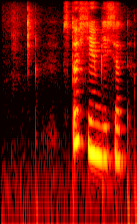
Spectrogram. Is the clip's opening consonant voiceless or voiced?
voiceless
